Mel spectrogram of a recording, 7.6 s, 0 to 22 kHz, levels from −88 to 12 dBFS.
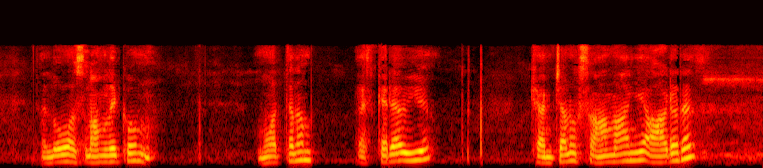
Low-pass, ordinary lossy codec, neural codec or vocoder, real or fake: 7.2 kHz; AAC, 32 kbps; codec, 16 kHz, 2 kbps, FreqCodec, larger model; fake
